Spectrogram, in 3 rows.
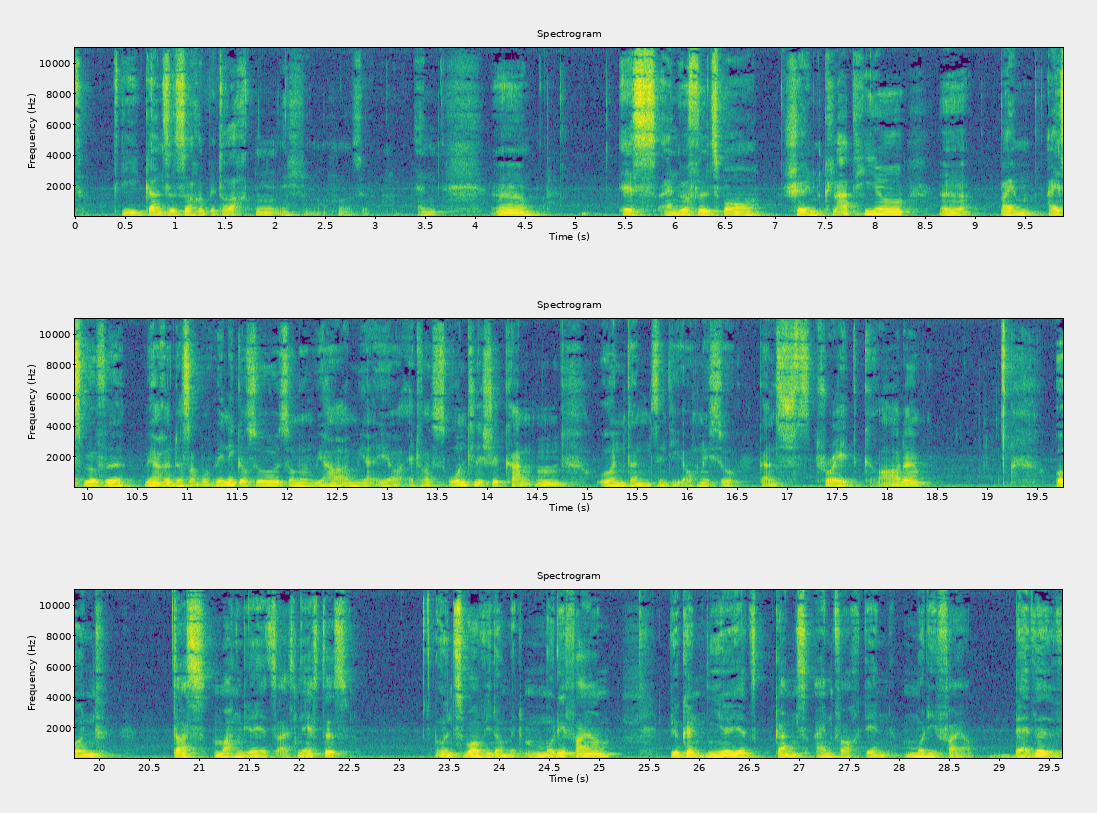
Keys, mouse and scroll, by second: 1.8 n.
